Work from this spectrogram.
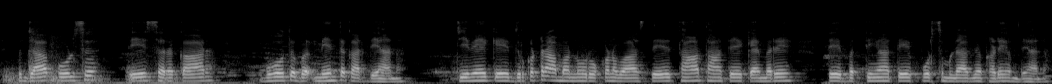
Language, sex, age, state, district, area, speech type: Punjabi, female, 45-60, Punjab, Patiala, urban, spontaneous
